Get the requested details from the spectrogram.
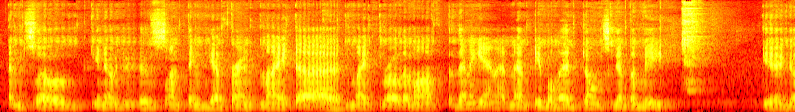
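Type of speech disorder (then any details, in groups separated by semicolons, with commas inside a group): Electrolarynx speech; laryngectomy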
